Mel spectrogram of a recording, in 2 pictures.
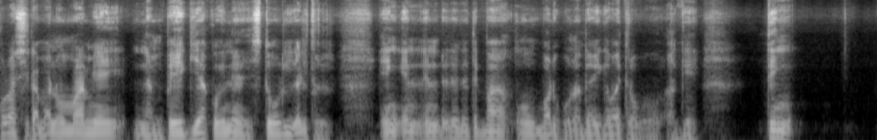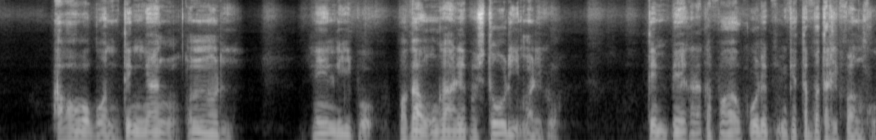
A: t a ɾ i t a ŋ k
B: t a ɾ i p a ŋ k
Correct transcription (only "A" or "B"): B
